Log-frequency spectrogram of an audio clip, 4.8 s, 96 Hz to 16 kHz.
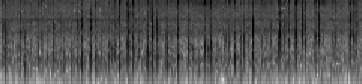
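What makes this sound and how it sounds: Long painted nails and fingertips tap rapidly on the side of a hollow corrugated cardboard box with crumpled kraft paper inside and a cat sitting in it. About 33 quick, dry, hollow taps land in an uneven patter, centred in the low mids around 320 Hz with brief bright clicks. Each tap dies away almost at once.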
